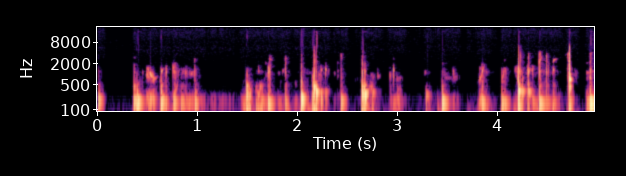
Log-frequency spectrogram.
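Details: Repeated low bubbling gurgles and pops in quick irregular runs, stomach rumbling and sloshing after drinking a can of Red Bull energy drink, which made the person gassy; stomach gurgling (borborygmi), with burping also in the recording.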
